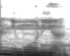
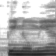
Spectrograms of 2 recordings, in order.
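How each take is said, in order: First: The word begins with an n sound. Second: The word begins with a p sound. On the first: The speaker calls it right. "पी का उच्चारण यहाँ पर नहीं होगा" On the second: The speaker calls it wrong. "पिनोमिया नहीं पढ़ना है"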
